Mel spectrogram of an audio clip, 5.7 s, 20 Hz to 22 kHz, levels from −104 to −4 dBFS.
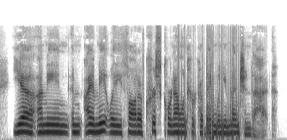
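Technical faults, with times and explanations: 3.56–4.81 s: processor overload crackle. Dozens of tiny silent gaps break the speech, each sized to suggest missed buffers of about 5 ms. Their hard edges fuse into gritty crackle.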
